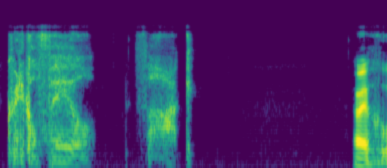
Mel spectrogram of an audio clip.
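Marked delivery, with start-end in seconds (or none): 0.1-1.9 soft, breathy mock dismay; whisper-shout the bad roll, dropping to pure breath. Shown as a demonstration. Pitching dice-roll ASMR to the group, whispered exclamation. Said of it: "whisper shout things".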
